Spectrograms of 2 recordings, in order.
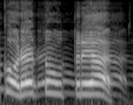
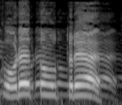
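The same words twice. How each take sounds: The two takes are said the same way.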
